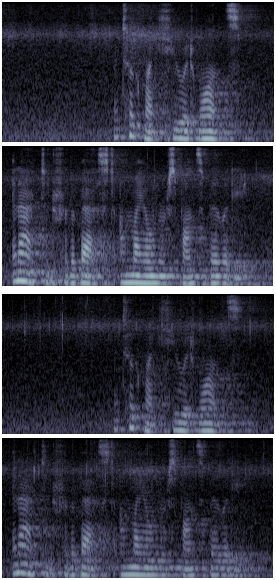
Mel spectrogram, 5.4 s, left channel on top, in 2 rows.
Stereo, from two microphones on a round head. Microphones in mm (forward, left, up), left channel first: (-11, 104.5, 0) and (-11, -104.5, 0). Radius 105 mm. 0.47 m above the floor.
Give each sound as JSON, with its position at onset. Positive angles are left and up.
{"t": 1.1, "sound": "a woman speaking", "side_deg": 20, "distance_m": 3.0}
